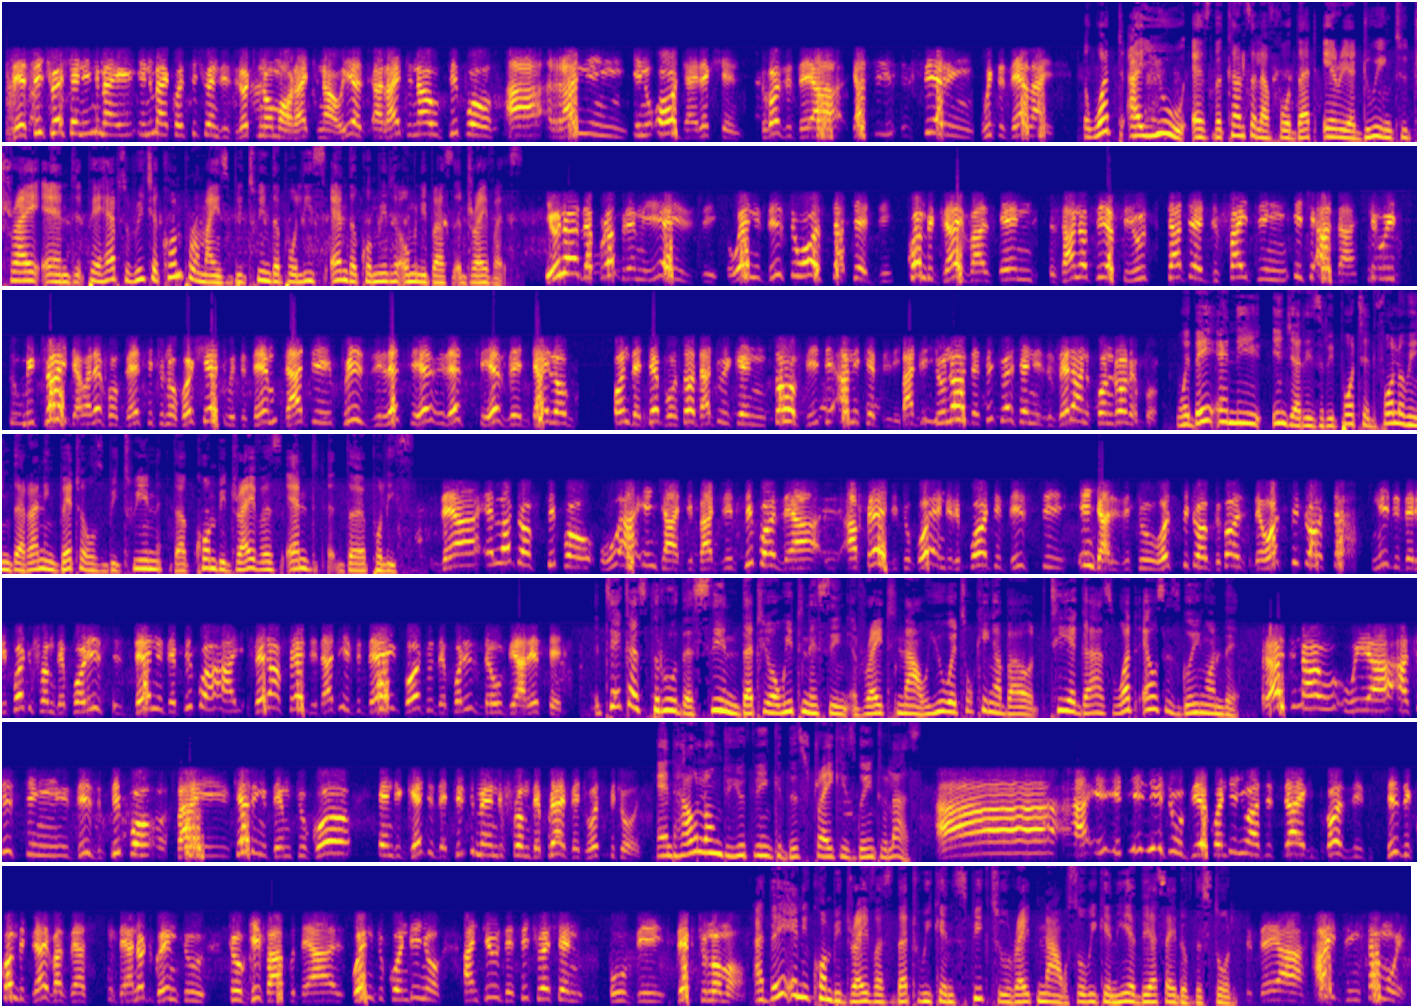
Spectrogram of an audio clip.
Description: Interview With Rangarirai Mutingwende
